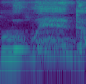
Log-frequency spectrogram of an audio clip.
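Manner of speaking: put-on speaking with a Brooklyn accent. Imitating how Steve from the show says Miranda. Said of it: "the way he says Miranda".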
